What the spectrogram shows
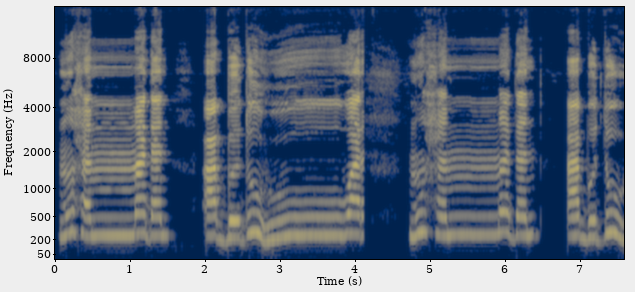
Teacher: دن کے اوپر غنہ نہیں ہوگا ، تنوین کے بعد حروف ہلکی میں سے عین آ رہا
